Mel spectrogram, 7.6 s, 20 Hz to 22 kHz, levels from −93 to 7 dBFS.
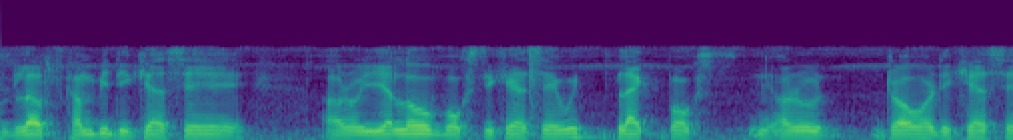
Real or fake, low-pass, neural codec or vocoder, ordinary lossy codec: fake; 5.4 kHz; codec, 16 kHz, 16 kbps, FreqCodec, larger model; Opus, 64 kbps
